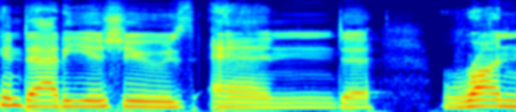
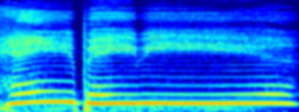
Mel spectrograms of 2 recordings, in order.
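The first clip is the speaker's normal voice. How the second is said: very high, gentle, soothing, reassuring coo; 9 semitones higher, 6 dB quieter than usual. Explaining the voice men use with girlfriends, demonstrating a soothing girlfriend voice. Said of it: "a higher pitched tone that is soothing".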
